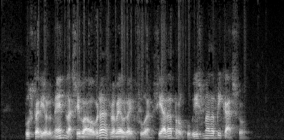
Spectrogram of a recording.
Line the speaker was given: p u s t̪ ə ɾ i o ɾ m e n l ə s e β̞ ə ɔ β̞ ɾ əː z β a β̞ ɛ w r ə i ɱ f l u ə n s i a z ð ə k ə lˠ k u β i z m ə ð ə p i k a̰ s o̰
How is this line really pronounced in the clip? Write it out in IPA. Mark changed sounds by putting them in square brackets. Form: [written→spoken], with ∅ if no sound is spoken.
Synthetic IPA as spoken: p u s t̪ ə ɾ i o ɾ m e n l ə s e β̞ ə ɔ β̞ ɾ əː z β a β̞ ɛ w [r→ɾ] ə i ɱ f l u ə n s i a [z→∅] ð ə [k→p] ə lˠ k u β i z m ə ð ə p i k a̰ s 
